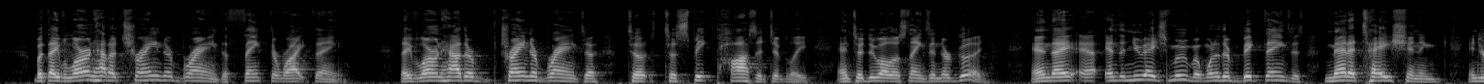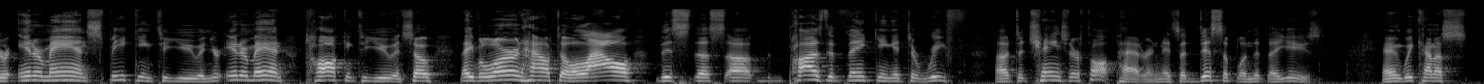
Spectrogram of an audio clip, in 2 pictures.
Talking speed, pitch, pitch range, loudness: 195 wpm, 165 Hz, 140-185 Hz, -25 LUFS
